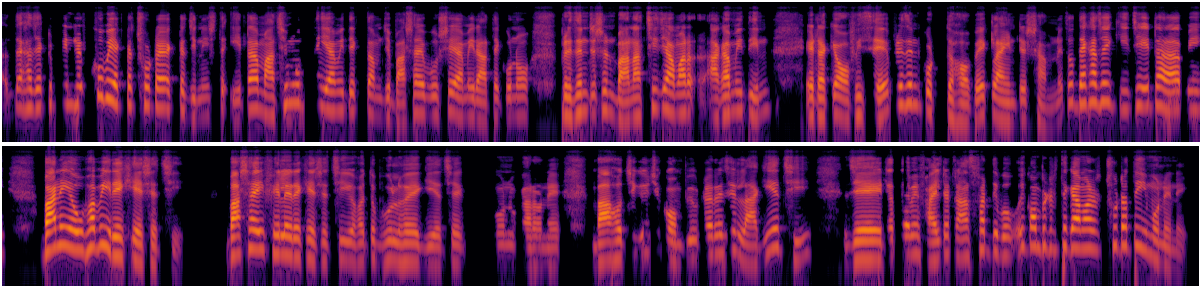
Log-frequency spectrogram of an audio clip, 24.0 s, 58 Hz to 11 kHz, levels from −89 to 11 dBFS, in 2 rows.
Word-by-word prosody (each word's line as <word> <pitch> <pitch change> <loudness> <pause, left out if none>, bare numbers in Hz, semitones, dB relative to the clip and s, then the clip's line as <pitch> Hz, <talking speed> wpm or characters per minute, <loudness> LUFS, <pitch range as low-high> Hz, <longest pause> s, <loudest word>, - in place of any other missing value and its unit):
দেখা 210 0 -1
যায় 215 +1 -2
একটা 235 +3 -14
পেন 245 -1 -6
ড্রাইভ 235 0 -2
খুবই 310 -3 +3
একটা 230 -1 -5
ছোট 230 -1 -5 0.2
একটা 195 - -6
জিনিস। 150 +1 -8
তো - - -6
এটা 200 +9 +2
মাঝে 160 +8 0
মধ্যেই 235 -3 -6
আমি 190 - -6
দেখতাম 175 -2 -5
যে 155 - -5
বাসায় 170 +8 -1
বসে 160 +3 -4
আমি 150 - -4
রাতে 130 +4 -3
কোন 155 +1 -7 0.5
প্রেজেন্টেশন 175 +4 +1
বানাচ্ছি 150 +8 +2
যে - - +2
আমার 175 +1 +4 0.3
আগামী 170 +5 +2
দিন 155 +2 -3 0.5
এটাকে 150 +1 +2
অফিসে 155 +3 -1
প্রেজেন্ট 235 0 -2
করতে 175 -4 -4
হবে 120 -2 -1
ক্লায়েন্টের 135 +1 0
সামনে। 105 - -9
তো - - -3
দেখা 260 +1 +4
যায় 265 -2 +1
কি? 195 - -7
যে 225 - -4
এটা 225 0 +1 0.2
আমি 195 0 -7 0.5
বানিয়ে 250 +3 +9
ওভাবেই 250 +2 +4
রেখে 170 -2 +3
এসেছি। - - -6 0.6
বাসায় 230 +5 +6
ফেলে 195 -2 +3
রেখে 165 -2 +1
এসেছি। 150 +3 -8 0.2
হয়তো 150 +2 -7
ভুল 155 +1 -5
হয়ে 145 -1 +1
গিয়েছে 130 +2 -6 0.4
কোন 140 0 -12 0.2
কারণে 120 0 -5 0.4
বা 145 - +9
হচ্ছে 160 - -4
গিয়ে 205 - -9
যে - - -11
ঐযে - - -19
কম্পিউটারে 165 +6 -4
যে 225 - -3
লাগিয়েছি 200 - -3 0.5
যে 155 - +3 0.2
এটাতে 170 +2 -5
আমি 195 - -2
ফাইলটা 155 +5 +1
ট্রান্সফার 175 +7 -1
দিব 210 -3 -5 0.2
ওই - - -6
কম্পিউটার 255 -2 -1
থেকে 250 -1 +4
আমার 240 0 +4 0.2
ছোটাতেই 265 -2 -2
মনে 135 -6 -5
নেই। - - -15
180 Hz, 195 wpm, -23 LUFS, 150-230 Hz, 0.6 s, বানিয়ে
